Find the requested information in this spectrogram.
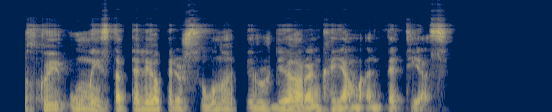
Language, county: Lithuanian, Kaunas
